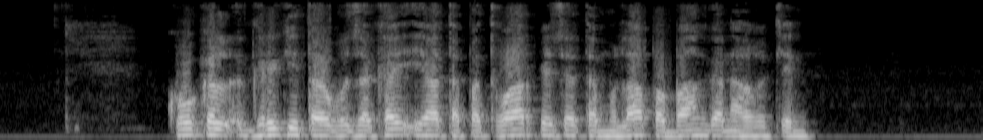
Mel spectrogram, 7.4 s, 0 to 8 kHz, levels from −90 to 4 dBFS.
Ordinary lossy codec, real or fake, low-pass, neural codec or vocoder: AAC, 32 kbps; real; 7.2 kHz; none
